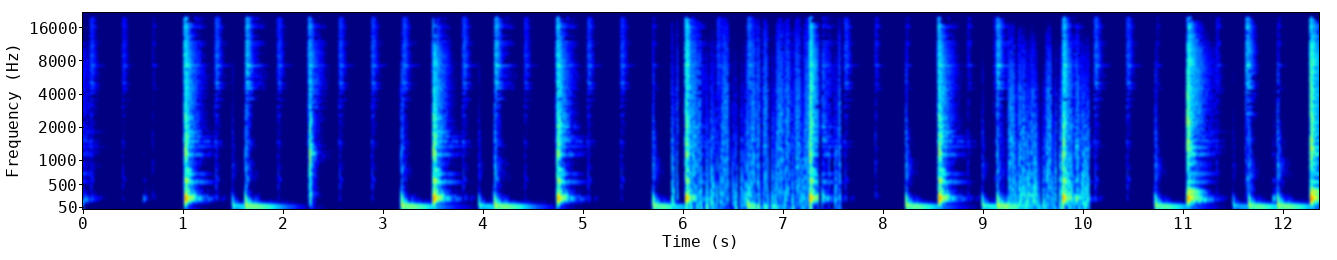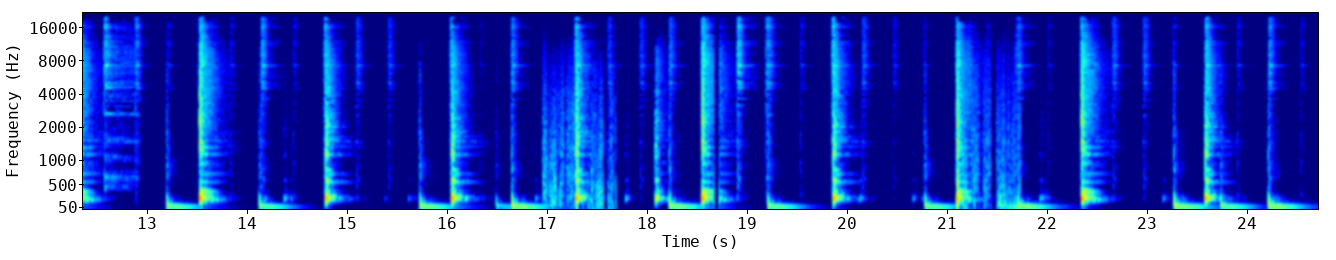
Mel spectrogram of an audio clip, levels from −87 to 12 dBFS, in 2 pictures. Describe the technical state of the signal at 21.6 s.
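At 21.6 s the music is in the middle of a loose connector crackle, running from about 21.09 to 21.73 s. A worn or dirty contact keeps making and breaking, chopping the signal, so you get an irregular, scratchy burst of crackle.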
